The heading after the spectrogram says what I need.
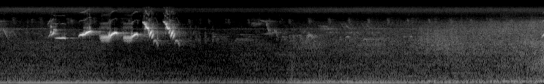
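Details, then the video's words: Lined seedeater singing in a small dense forest with bamboo and brachiaria seeding grass, giving a quick, high phrase of about six bright, slurred notes lasting just over a second, over faint outdoor hiss. "O bigodinho cantando aí também."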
